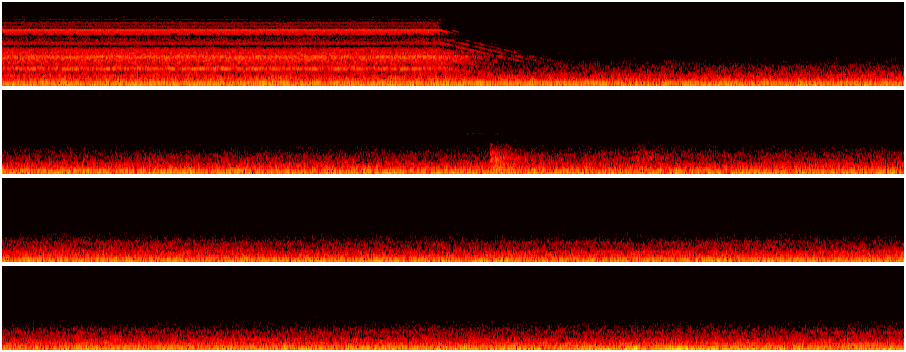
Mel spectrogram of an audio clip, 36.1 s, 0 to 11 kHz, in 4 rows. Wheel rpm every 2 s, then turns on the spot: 0, 0, 0, 0, 0, 0, 0, 0, 0, 0, 0, 0, 0, 0, 0, 0, 0, 0.
none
